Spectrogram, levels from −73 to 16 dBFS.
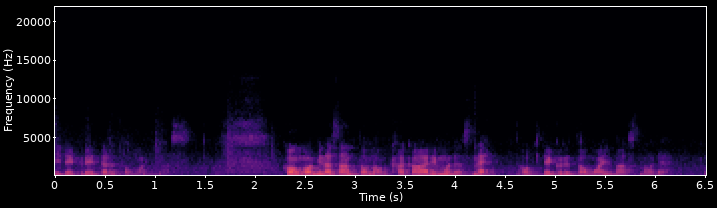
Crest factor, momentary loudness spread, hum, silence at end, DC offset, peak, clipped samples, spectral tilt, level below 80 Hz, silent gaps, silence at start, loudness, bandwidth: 20 dB; 20 LU; none; 0 s; under 0.1%; -10 dBFS; under 0.1%; -6.5 dB/octave; -78 dBFS; none; 0 s; -29 LUFS; 14 kHz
